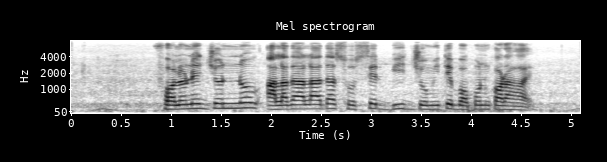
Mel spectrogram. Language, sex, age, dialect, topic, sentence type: Bengali, male, 18-24, Standard Colloquial, agriculture, statement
